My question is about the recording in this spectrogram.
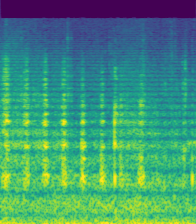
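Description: A dog pants in quick, even breaths, many short rasping puffs in a steady rhythm, fairly faint against a soft background hiss.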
